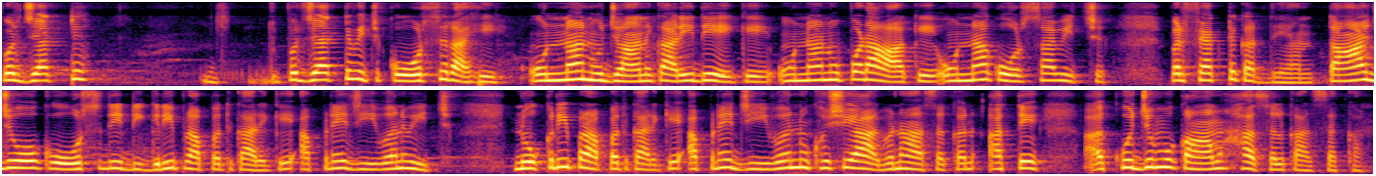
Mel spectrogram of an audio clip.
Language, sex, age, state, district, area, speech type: Punjabi, female, 30-45, Punjab, Amritsar, urban, spontaneous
